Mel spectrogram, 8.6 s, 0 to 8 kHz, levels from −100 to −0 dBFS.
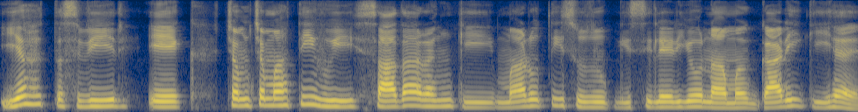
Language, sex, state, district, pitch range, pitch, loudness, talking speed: Hindi, male, Bihar, Kishanganj, 140-170 Hz, 155 Hz, -18 LUFS, 105 wpm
